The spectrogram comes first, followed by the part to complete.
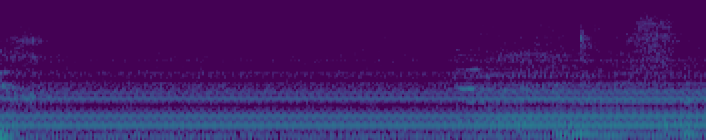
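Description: Near silence with a faint, steady electrical mains hum: a buzz of several even tones held without change.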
